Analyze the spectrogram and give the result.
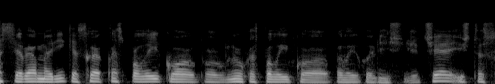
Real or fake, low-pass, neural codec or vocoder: fake; 7.2 kHz; codec, 24 kHz, 1 kbps, SNAC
